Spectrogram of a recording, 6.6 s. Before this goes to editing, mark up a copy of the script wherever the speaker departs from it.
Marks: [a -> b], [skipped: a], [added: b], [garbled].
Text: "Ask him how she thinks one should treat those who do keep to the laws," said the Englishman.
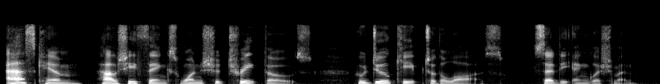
"Ask him how she thinks one should treat those who do keep to the laws," said the Englishman.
